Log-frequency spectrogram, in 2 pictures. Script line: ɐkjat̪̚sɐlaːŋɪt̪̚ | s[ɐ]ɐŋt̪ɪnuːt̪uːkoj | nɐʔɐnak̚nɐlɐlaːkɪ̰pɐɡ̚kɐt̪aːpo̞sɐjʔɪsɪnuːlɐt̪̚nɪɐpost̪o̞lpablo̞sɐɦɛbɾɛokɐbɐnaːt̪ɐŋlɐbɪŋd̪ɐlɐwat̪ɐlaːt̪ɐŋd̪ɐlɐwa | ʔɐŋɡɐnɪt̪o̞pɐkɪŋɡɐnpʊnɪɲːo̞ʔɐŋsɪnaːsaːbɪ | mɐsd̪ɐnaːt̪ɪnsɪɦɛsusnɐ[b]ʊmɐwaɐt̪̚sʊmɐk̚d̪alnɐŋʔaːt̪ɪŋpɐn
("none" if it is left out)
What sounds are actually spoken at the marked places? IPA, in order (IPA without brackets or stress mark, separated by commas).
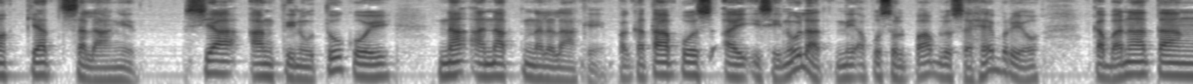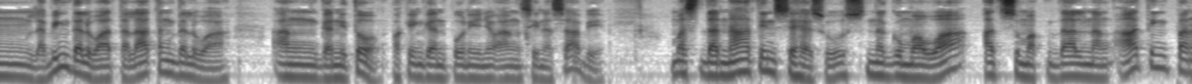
a, ɡ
